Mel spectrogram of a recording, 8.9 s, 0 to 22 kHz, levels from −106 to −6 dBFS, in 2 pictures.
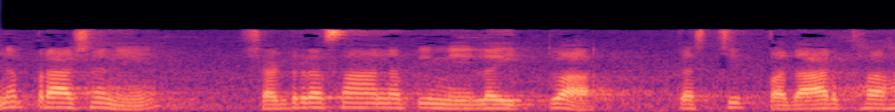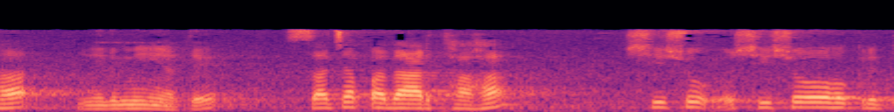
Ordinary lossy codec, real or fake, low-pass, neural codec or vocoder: MP3, 32 kbps; real; 7.2 kHz; none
